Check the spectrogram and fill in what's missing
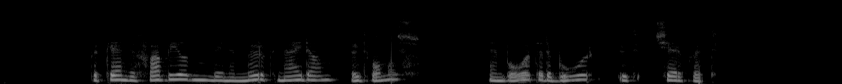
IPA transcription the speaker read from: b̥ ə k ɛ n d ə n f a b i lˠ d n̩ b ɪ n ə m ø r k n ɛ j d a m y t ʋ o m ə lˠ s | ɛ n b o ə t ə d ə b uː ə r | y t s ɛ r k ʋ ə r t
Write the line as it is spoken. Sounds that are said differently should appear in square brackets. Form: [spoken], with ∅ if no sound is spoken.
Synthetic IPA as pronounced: b̥ ə k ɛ n d ə [∅] f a b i lˠ d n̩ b ɪ n ə m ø r k n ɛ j d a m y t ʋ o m ə lˠ s | ɛ n b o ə t ə d ə b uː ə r | y t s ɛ r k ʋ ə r t

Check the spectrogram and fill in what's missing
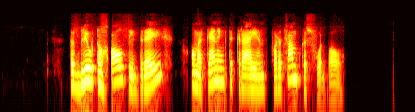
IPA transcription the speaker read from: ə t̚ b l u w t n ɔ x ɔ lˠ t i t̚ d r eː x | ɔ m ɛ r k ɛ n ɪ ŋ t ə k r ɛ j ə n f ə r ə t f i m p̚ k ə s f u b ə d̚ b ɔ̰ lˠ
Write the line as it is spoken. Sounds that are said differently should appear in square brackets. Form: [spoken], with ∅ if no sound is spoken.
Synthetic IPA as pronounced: ə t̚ b l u w t n ɔ x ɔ lˠ t i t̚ d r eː x | ɔ m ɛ r k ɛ n ɪ ŋ t ə k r ɛ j ə n f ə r ə t f [a] m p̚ k ə s f u [∅] ə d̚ b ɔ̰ lˠ

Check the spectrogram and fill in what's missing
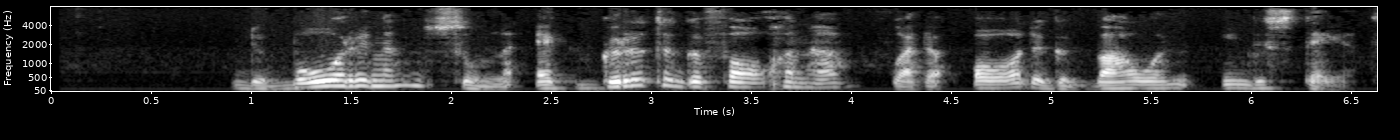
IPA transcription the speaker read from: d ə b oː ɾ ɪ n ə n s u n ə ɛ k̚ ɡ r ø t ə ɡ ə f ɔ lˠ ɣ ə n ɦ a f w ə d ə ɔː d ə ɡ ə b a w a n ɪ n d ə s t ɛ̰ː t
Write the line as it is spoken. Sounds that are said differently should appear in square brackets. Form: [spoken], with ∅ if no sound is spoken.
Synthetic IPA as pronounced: d ə b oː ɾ ɪ [ŋ] ə n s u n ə ɛ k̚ ɡ r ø t ə ɡ ə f ɔ lˠ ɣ ə n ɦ a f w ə d ə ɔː d ə ɡ ə b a w [ə] n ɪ n d ə s t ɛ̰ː t

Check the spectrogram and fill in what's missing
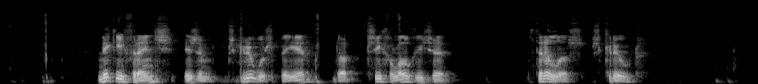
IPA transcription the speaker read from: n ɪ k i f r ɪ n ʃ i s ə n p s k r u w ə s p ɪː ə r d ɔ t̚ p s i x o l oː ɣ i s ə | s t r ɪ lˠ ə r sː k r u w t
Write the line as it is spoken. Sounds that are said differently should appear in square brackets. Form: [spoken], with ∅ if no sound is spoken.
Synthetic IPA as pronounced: n ɪ k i f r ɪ n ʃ [ɪ] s ə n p s k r u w ə s p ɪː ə r d ɔ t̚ p s i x o l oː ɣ i s ə | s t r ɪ lˠ ə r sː k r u w t

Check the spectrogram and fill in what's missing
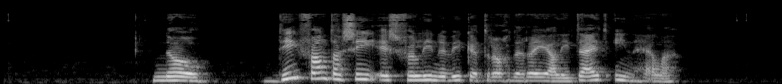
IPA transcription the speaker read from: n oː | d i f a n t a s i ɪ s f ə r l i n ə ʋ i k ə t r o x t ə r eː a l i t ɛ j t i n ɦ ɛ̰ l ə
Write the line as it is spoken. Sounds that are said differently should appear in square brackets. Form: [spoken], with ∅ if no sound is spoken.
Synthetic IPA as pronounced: n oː | d i f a n t a s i ɪ s f ə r l i n ə ʋ i k ə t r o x [d] ə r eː a l i t ɛ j t i n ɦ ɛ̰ l ə

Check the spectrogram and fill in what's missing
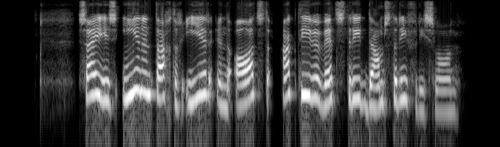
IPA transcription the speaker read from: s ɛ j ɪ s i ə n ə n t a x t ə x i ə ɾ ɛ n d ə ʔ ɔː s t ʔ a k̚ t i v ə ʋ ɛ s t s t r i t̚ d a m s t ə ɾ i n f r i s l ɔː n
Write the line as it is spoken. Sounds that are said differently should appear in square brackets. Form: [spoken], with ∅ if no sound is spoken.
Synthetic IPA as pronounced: s ɛ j ɪ s i ə n ə n t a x t ə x i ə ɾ ɛ n d ə ʔ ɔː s t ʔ a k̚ t i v ə ʋ ɛ [∅] t s t r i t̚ d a m s t ə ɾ i n f r i s l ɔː n

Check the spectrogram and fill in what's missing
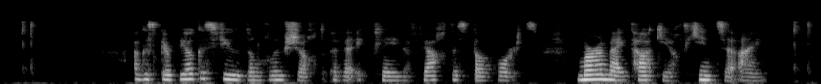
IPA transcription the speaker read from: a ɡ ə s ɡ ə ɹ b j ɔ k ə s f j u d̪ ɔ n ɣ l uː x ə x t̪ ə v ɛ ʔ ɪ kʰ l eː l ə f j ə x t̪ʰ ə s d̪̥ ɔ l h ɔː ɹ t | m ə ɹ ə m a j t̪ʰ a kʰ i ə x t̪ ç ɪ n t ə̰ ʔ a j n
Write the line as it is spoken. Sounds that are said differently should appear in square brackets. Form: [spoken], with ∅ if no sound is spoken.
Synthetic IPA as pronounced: a ɡ ə s ɡ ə ɹ b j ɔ [ɡ] ə s f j [uː] d̪ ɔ n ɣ l uː [ʃ] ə x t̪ ə v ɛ ʔ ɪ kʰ l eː l ə f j [a] x [t̪] ə s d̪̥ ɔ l h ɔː ɹ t | m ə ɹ ə m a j t̪ʰ a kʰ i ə x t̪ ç ɪ n t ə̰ ʔ a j n

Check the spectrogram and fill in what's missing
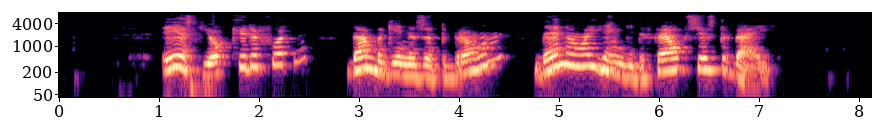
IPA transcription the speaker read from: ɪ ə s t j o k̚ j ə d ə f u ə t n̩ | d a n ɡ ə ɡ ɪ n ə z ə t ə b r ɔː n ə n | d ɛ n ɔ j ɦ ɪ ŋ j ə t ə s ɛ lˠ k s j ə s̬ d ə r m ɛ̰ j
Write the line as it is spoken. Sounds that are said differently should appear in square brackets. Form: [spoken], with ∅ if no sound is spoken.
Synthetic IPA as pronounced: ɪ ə s t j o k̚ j ə d ə f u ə t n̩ | d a n [b] ə ɡ ɪ n ə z ə t ə b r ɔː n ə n | d ɛ n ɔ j ɦ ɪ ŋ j ə [d] ə [f] ɛ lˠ [t] s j ə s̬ d ə r [b] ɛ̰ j

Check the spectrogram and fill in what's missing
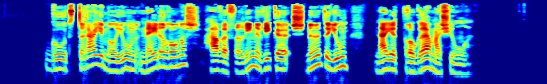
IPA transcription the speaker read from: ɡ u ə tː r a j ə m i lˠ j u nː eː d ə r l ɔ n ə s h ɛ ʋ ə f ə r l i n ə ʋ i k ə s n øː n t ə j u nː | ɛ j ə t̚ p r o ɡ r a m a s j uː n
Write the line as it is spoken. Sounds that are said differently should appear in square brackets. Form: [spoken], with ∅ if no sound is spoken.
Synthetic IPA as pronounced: ɡ u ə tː r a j ə m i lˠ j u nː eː d ə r l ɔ n ə s h [a] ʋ ə f ə r l i n ə ʋ i k ə s n øː n t ə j u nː | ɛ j ə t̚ p r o ɡ r a m a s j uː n

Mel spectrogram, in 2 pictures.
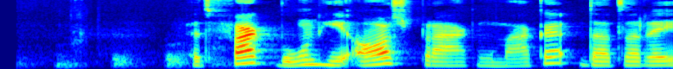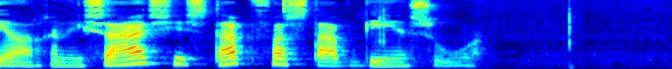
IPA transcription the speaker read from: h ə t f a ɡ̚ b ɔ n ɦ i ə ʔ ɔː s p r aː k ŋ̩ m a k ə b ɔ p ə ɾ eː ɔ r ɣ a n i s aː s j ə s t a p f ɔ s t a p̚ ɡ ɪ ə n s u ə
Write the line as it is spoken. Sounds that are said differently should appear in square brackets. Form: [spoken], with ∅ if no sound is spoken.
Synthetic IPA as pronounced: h ə t f a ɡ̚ b [u] n ɦ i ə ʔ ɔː s p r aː k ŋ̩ m a k ə [d] ɔ [t] ə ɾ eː ɔ r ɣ a n i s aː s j ə s t a p f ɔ s t a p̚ ɡ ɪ ə n s u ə

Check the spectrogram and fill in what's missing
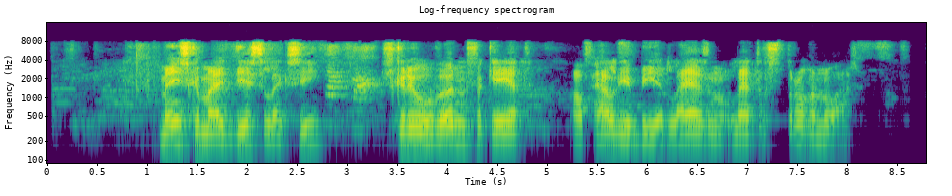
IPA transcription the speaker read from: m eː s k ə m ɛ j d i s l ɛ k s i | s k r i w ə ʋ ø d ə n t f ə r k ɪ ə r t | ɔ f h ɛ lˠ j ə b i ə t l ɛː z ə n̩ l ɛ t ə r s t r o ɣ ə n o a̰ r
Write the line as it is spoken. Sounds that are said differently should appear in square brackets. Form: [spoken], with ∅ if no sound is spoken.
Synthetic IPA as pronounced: m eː s k ə m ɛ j d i s l ɛ k s i | s k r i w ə ʋ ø d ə n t f ə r k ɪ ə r t | ɔ f h ɛ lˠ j ə b i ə t l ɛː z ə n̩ l ɛ t ə r s t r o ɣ ə n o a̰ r

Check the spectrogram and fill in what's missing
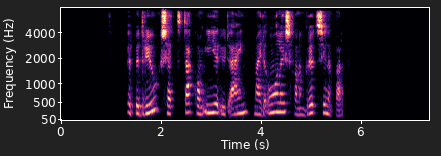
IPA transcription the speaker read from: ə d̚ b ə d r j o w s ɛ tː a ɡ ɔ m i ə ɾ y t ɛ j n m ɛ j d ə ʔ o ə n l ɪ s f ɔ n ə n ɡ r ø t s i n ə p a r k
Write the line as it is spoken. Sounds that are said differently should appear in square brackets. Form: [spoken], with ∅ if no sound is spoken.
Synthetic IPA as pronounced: ə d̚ b ə d r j [u] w s ɛ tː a [k] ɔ m i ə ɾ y t ɛ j n m ɛ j d ə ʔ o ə n l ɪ s f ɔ n ə n ɡ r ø t s [ɪ] n ə p a r k

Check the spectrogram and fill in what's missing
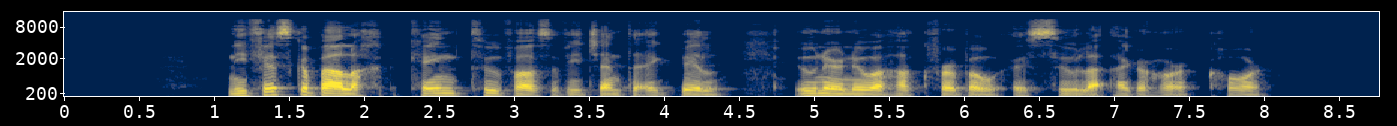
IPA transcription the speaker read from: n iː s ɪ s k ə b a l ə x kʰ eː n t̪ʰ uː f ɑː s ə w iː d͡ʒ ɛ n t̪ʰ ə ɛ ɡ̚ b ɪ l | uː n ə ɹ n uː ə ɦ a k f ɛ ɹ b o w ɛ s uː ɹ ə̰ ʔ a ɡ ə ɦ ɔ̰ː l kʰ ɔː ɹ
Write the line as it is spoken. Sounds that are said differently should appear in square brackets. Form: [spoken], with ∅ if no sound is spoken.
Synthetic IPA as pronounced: n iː [f] ɪ s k ə b a l ə x kʰ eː n t̪ʰ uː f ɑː s ə [v] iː d͡ʒ ɛ n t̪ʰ ə ɛ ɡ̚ b ɪ l | uː n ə ɹ n uː ə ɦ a k f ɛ ɹ b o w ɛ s uː [l] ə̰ ʔ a ɡ ə ɦ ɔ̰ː [ɹ] kʰ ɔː ɹ

